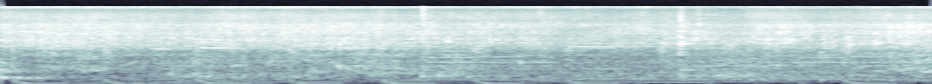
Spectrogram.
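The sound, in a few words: eggs frying and being stirred in a pan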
